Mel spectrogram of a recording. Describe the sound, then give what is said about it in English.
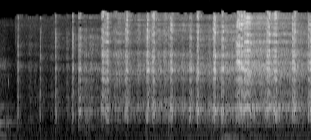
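Chickens cluck in quick, irregular bursts at the start of a song, fairly loud, the clucking growing busier and denser over a few seconds. “It's very chickeny.”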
